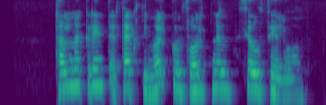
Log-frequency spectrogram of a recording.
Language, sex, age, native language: Icelandic, female, 60-69, Icelandic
